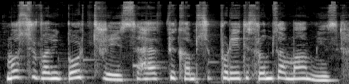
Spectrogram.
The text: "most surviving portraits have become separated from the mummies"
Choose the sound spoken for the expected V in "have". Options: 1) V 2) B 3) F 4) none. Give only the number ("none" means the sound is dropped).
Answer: 1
